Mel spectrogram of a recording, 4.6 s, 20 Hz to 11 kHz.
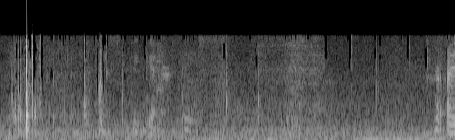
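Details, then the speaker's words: Hiccups in a 4-day-old newborn girl: one sharp, abrupt hiccup catch, then a few fainter ones in a quiet room. "Naughty, do you have the hiccups?"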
